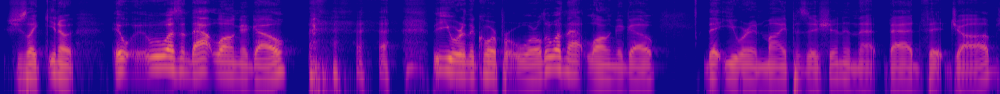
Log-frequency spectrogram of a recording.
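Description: Energetic encouraging man with a cold. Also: on the low side, dry recording, studio quality. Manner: enthusiastic, encouraging, addresses listener directly. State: has a cold, voice a little scratchy. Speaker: podcast host and coach. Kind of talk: upbeat solo podcast talk. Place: his studio.

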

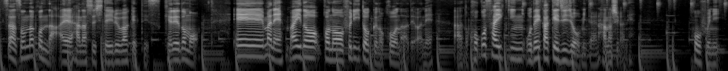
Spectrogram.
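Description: A man's voice: a little high, a little fast, gravelly, soft background music. A man hosting a casual live-streamed radio show, chatting in a jokey, teasing way and laughing often.

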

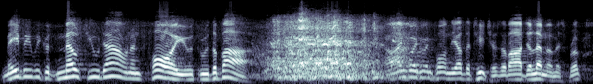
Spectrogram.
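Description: An actor playing a pompous, irascible middle-aged school principal, blustery, sarcastic and easily flustered, in radio sitcom style. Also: male voice, on the high side, expressive, moderate pace, natural voice. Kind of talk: 1950s radio sitcom acting. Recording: dull, hissy old radio recording.

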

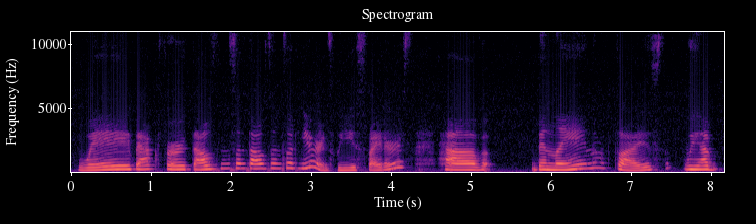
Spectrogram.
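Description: Bold clever female spider, woman reading, storybook, high voice, lively lilt, brisk matter-of-fact delivery. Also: phone-quality sound, full character voice.

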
